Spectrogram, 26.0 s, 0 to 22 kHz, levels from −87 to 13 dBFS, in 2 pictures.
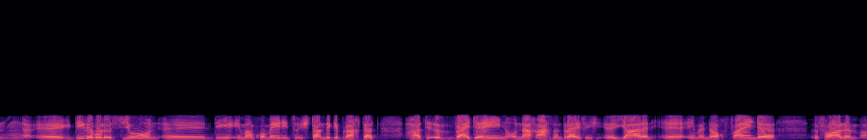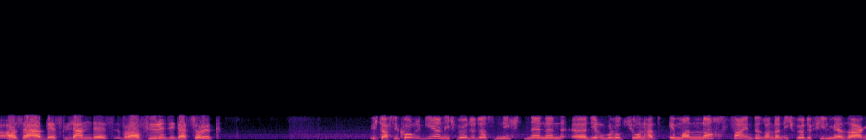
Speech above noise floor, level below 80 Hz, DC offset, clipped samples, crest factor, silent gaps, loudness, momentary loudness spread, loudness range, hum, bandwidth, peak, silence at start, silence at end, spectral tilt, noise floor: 40 dB; -60 dBFS; under 0.1%; under 0.1%; 14 dB; none; -20 LUFS; 9 LU; 5 LU; none; 4.1 kHz; -6 dBFS; 0 s; 0 s; -1 dB/octave; -60 dBFS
